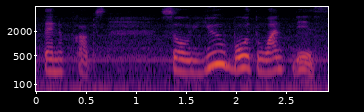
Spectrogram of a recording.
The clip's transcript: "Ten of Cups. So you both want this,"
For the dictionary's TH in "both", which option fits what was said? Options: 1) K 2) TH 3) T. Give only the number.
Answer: 3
